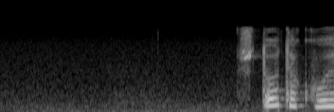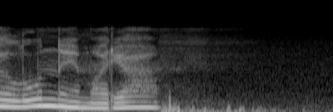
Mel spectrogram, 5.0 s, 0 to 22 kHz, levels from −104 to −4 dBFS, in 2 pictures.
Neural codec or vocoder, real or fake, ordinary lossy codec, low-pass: none; real; none; none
